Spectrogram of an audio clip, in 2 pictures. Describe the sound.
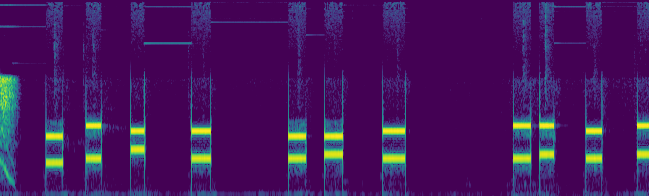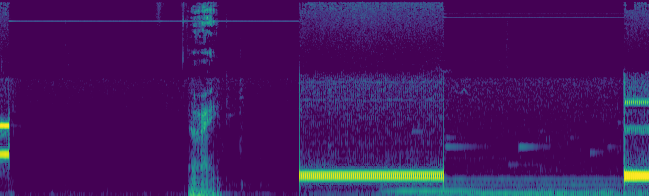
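A touch-tone phone number is keyed in, a quick run of clear beeps in short bursts, then a click and a steady ringing tone on the line before a voice answers.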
